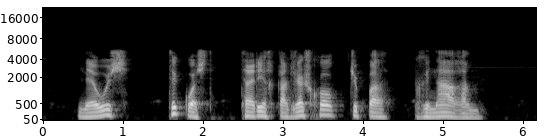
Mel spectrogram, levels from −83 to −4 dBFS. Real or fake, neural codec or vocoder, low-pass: real; none; 5.4 kHz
